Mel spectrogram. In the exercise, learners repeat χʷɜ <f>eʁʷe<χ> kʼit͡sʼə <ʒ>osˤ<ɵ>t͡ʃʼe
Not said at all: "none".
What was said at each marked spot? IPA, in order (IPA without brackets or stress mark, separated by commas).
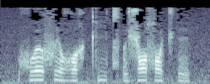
f, χ, ʒ, o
